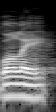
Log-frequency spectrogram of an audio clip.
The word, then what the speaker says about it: Wole: It's Wole Soyinka, by the way.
